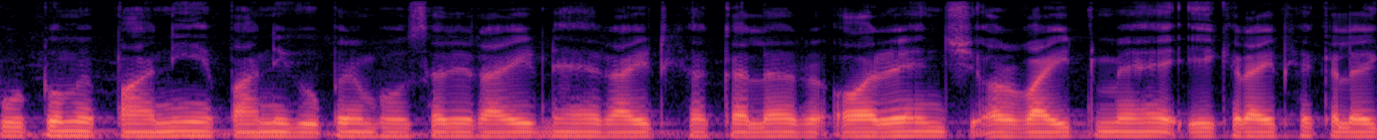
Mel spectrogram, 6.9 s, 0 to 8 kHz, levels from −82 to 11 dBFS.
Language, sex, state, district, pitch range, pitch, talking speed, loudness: Hindi, male, Chhattisgarh, Jashpur, 90-95 Hz, 90 Hz, 220 wpm, -18 LUFS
